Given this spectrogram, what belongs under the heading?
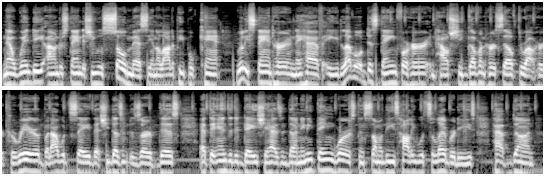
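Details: Adult male speaker; normal speech.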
